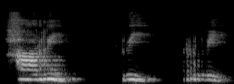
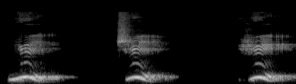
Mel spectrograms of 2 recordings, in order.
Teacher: Kayak misalnya nih, hari, ri, ri, ada rasa getarannya. Tapi kalau dalam bahasa Mandarin, R-nya itu tidak ada getarannya.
